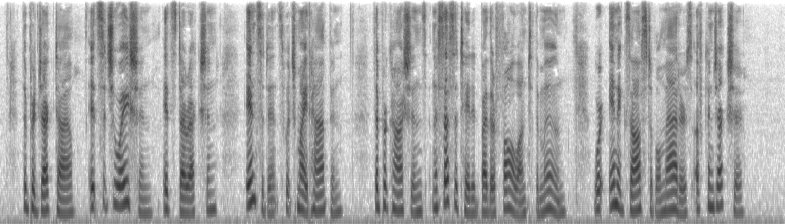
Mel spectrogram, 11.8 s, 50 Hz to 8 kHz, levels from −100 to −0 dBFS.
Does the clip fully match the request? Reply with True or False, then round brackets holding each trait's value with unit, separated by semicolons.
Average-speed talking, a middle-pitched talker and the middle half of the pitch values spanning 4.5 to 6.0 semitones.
False (125 wpm; 175 Hz; 5.1 semitones)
